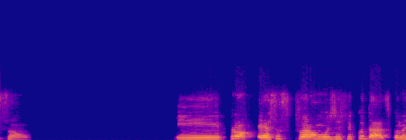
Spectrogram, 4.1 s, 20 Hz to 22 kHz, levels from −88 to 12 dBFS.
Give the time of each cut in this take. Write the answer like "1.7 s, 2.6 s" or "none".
none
